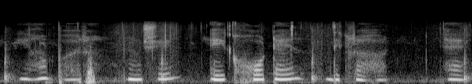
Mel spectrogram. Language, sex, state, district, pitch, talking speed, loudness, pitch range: Hindi, female, Himachal Pradesh, Shimla, 230 Hz, 100 wpm, -18 LUFS, 220-255 Hz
